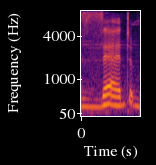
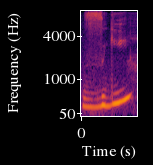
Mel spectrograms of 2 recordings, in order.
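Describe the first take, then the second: First: The letter is said the British way. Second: The letter is said the American way. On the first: "British English" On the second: "as in American English"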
